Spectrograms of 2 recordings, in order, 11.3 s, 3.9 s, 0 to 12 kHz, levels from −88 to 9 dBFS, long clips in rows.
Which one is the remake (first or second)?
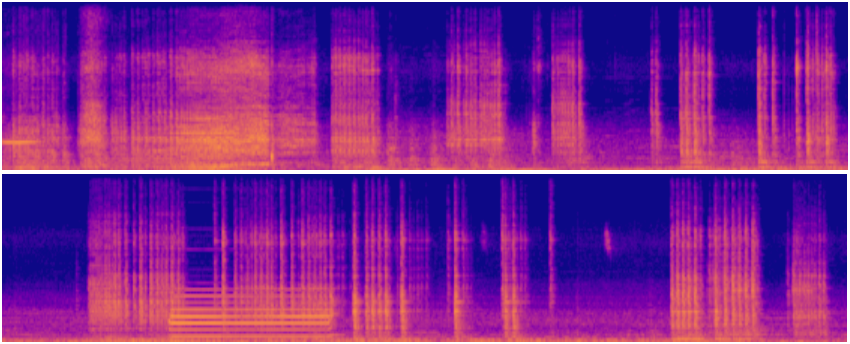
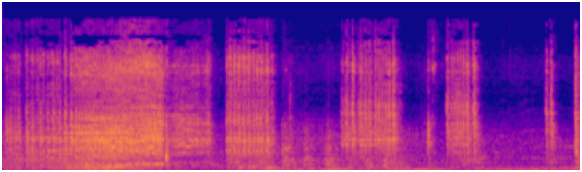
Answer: second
